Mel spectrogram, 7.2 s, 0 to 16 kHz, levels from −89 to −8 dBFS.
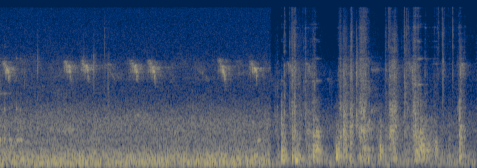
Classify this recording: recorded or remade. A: recorded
